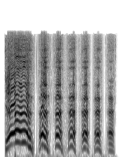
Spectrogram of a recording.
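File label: voice old male laugh; Flying Metamorphosis Queen of SM Bar Fuate Co; android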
